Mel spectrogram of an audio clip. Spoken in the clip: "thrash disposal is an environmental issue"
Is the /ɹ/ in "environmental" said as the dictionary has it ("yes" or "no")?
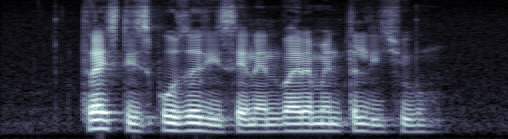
yes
